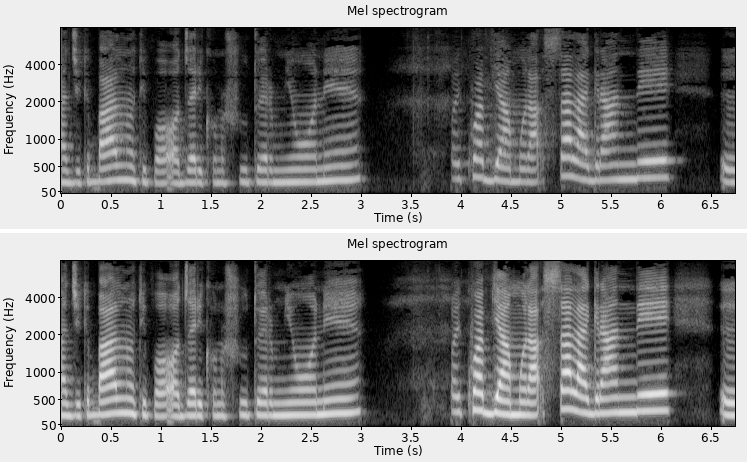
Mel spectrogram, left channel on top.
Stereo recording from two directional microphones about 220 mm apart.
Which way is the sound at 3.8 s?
50° right (ahead or behind).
